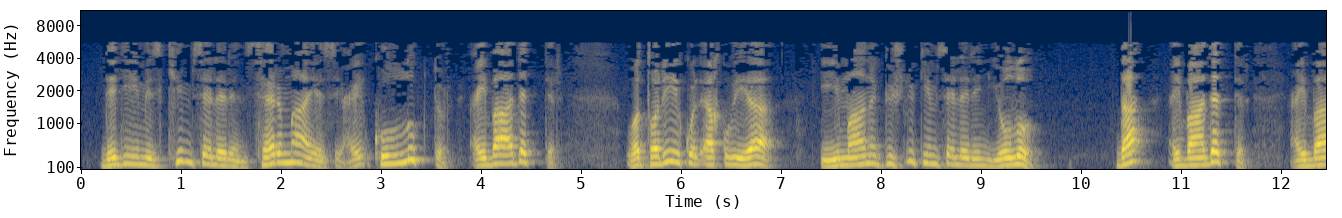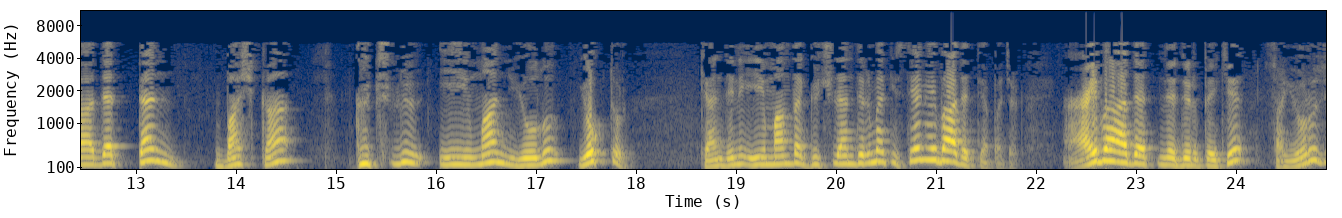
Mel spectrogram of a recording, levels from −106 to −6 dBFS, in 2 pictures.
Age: 60-79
